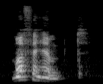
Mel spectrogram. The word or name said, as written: maafahimt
